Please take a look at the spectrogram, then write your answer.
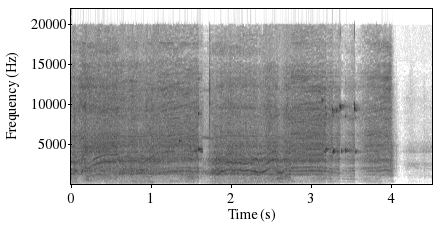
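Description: A power drill enlarges guide holes for blind nuts in a Gilmore Red Lion Racer 33cc model airplane, giving a close, loud, whining squeal that shifts pitch as the bit cuts, then stops abruptly near the end.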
